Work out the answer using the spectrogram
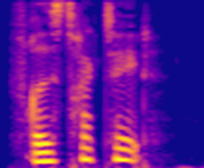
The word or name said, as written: FREDSTRAKTAT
